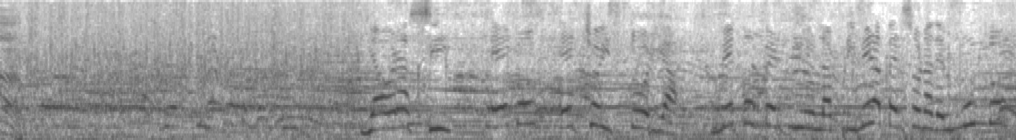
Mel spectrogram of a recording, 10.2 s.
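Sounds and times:
applause: 0:00.0 - 0:06.0
speech: 0:05.9 - 0:10.1.

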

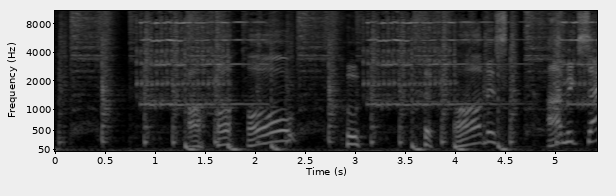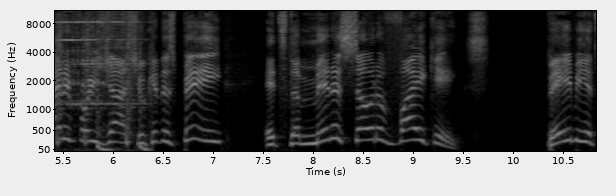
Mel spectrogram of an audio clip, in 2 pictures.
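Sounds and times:
telephone ringing: 0:00.8 - 0:06.4
speech: 0:01.5 - 0:09.8, 0:10.4 - 0:10.8.

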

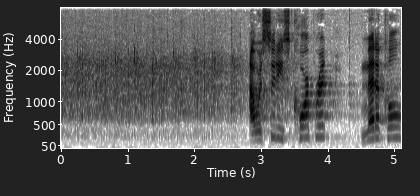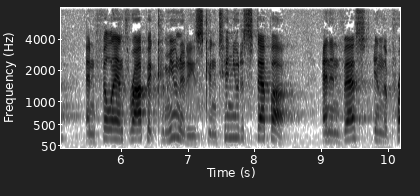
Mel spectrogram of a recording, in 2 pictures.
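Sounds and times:
audience applause for a civic council at a city announcement: 0:00.0 - 0:02.8
speech: 0:02.8 - 0:10.1.

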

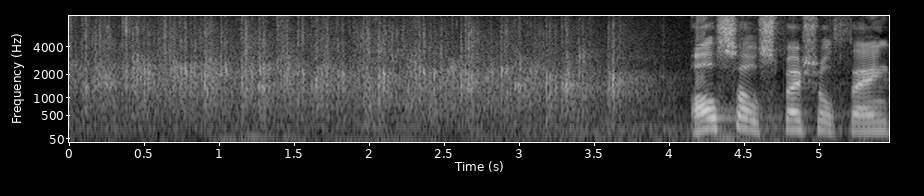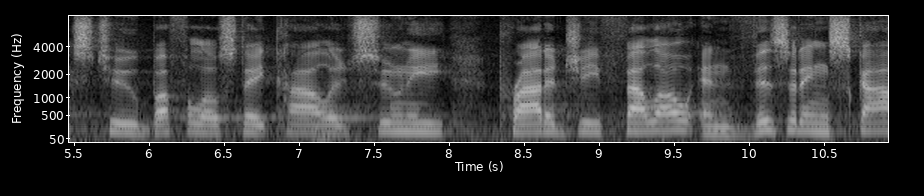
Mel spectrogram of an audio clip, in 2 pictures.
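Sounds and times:
crowd applause: 0:00.0 - 0:04.1
speech: 0:04.2 - 0:10.9.

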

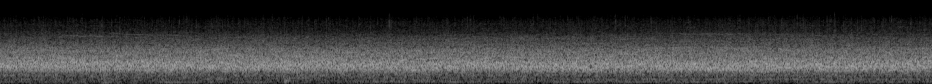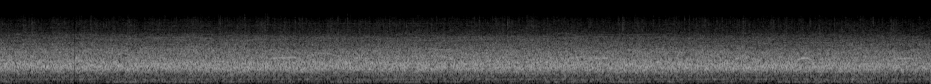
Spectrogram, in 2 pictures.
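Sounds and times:
huge stadium crowd cheering after grand slam: 0:00.0 - 0:18.6.

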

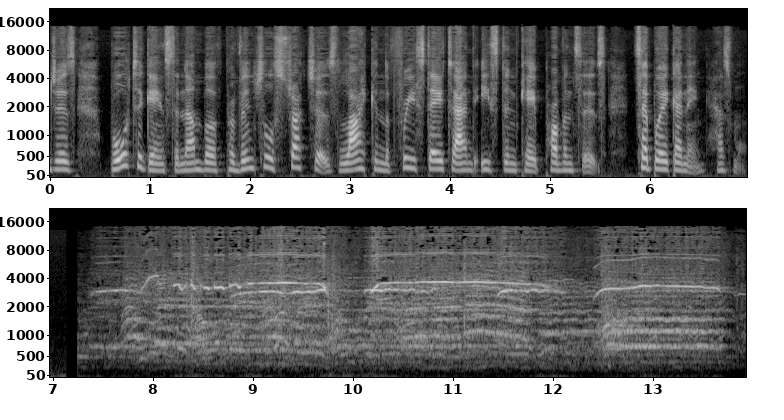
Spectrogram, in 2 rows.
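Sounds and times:
speech: 0:00.0 - 0:07.6
crowd cheering to welcome a politician in a packed township hall: 0:07.3 - 0:13.9.

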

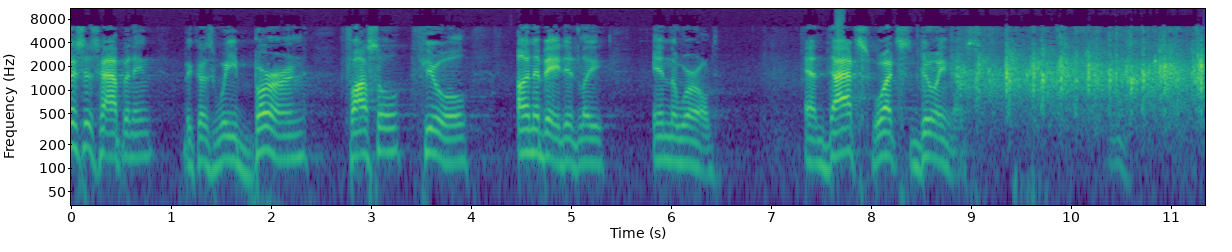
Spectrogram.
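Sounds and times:
speech: 0:00.0 - 0:06.5, 0:07.4 - 0:09.2
small crowd giving weak golf applause: 0:08.5 - 0:11.3.

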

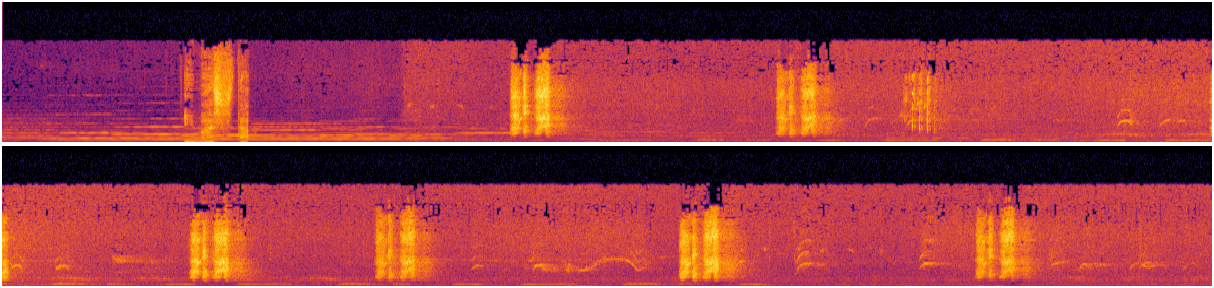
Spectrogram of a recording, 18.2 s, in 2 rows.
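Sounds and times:
speech: 0:01.5 - 0:02.0
bird cooing: 0:03.1 - 0:15.2
Eurasian magpie calls: 0:03.8 - 0:04.3, 0:05.7 - 0:14.8, 0:16.4 - 0:17.0.

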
